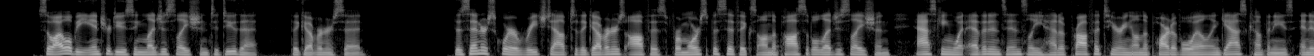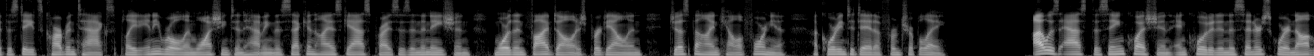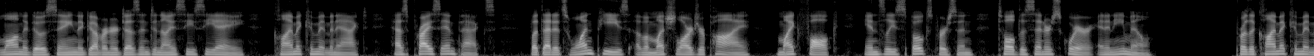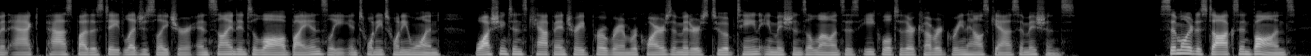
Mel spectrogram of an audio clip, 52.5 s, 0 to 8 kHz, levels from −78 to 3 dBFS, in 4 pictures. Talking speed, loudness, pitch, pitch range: 190 wpm, -29 LUFS, 110 Hz, 100-120 Hz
